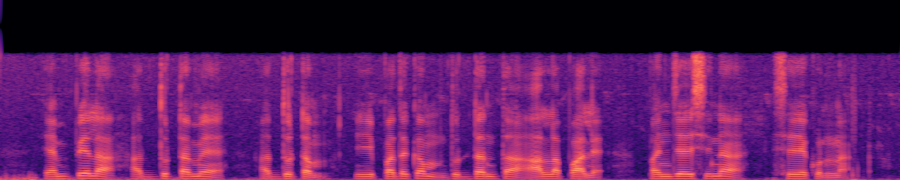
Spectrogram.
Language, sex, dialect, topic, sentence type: Telugu, male, Southern, banking, statement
